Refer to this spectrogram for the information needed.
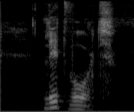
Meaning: article
- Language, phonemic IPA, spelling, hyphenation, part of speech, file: Dutch, /ˈlɪt.ʋoːrt/, lidwoord, lid‧woord, noun, Nl-lidwoord.ogg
